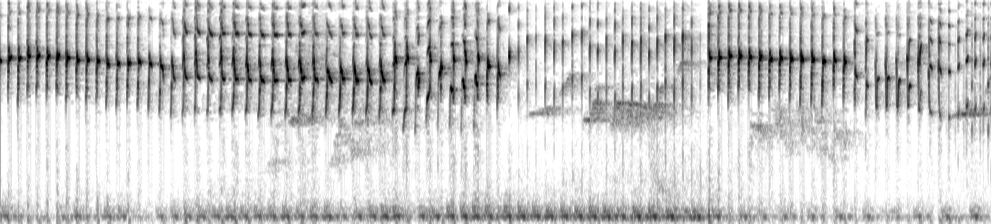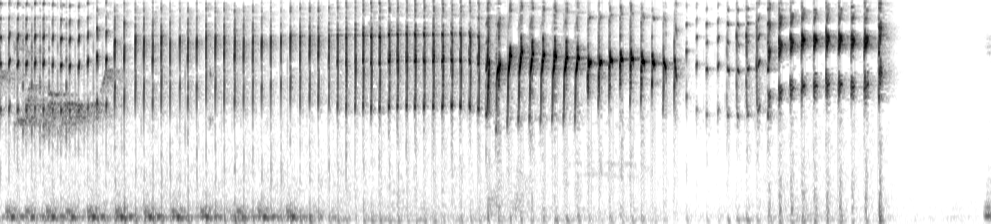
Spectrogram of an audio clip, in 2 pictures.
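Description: A small parrot chatters rapidly with shrill, high chirps close by.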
